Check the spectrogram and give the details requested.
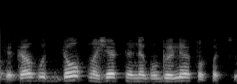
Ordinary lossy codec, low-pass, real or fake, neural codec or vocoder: Opus, 64 kbps; 3.6 kHz; fake; codec, 16 kHz, 0.5 kbps, FunCodec, trained on LibriTTS, 25 frames a second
